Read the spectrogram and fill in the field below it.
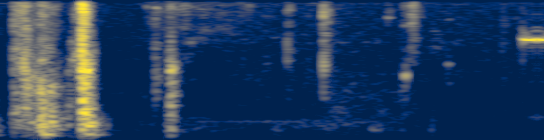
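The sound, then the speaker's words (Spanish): A vehicle door clunks open with a couple of sharp mechanical thumps while a remote door-lock system is tested, followed by quieter clicks and a brief latch sound as it locks. “Ok, ¿me podrías regalar la apertura de una puerta por una?”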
